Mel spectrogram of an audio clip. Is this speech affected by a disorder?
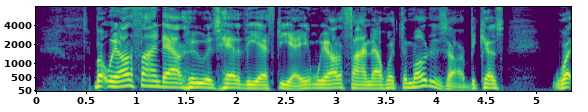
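No.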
